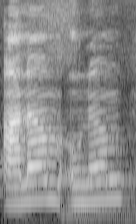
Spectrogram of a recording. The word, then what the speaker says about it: Unum: I used to really love Unum. I'm not sure how to pronounce it, but it's UNUM.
